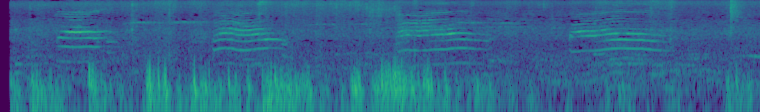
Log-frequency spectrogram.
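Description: A domestic cat meowing four times, each meow about half a second long and rising then falling in pitch. A low rumbling noise sits underneath through the first half.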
